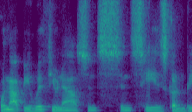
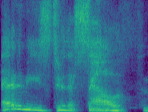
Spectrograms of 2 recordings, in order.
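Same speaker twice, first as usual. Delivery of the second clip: rough, very high, booming, growly shout at full blast; 9 semitones higher, 13 dB louder than usual. Garak casts a spell and warns the caravan, in Garak's booming growly voice. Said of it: "in his his his best growly voice".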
